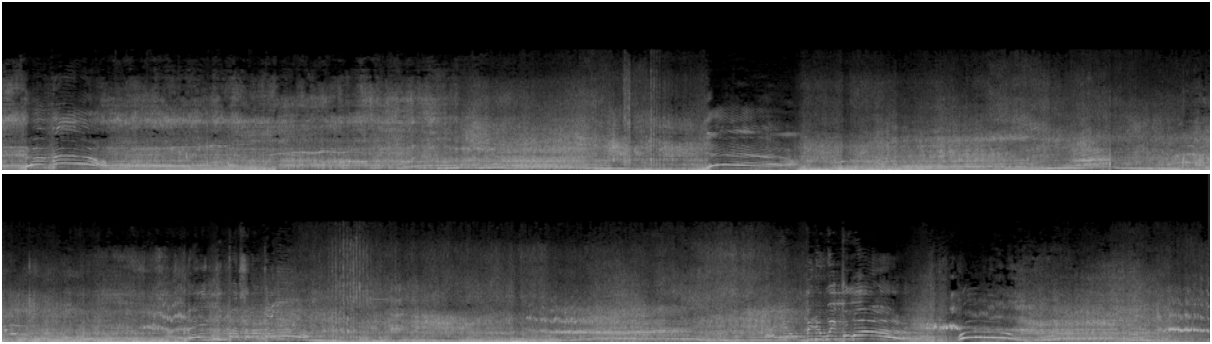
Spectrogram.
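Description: Stunt motorcycle engines revving hard, the pitch rising and falling again and again, with tyre squeal as the rear tyres are spun in smoky burnouts to warm the cold tyres.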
